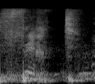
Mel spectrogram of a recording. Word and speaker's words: Certes: Mon prénom c'est Certes.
